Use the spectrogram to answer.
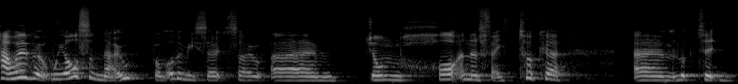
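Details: Stammering in an adult female lecturer who states she has a stammer; real, not acted.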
